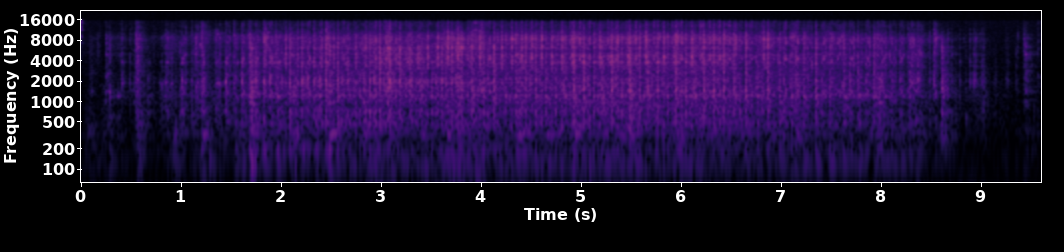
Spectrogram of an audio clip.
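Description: A sewing machine whirs and rattles softly.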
